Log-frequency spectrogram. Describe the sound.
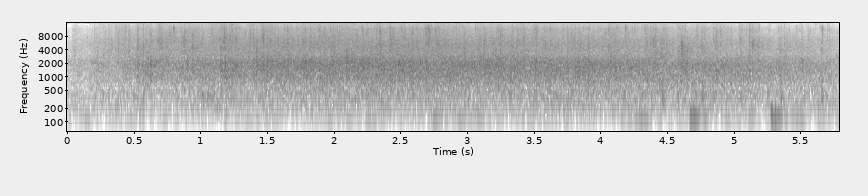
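Audience applause welcomes a speaker about to give a personal testimony, a steady wash of many hands clapping that swells quickly and holds evenly for about five seconds without voices.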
